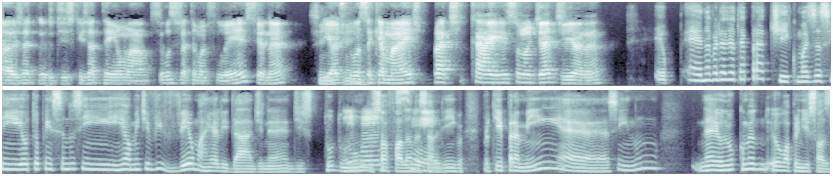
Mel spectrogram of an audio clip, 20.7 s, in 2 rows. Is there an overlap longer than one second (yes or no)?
yes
